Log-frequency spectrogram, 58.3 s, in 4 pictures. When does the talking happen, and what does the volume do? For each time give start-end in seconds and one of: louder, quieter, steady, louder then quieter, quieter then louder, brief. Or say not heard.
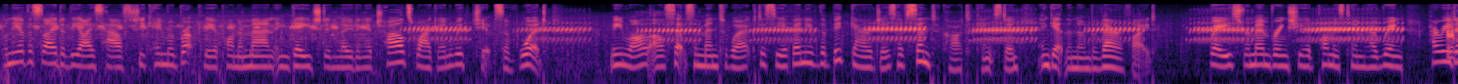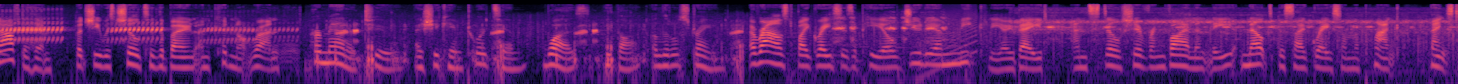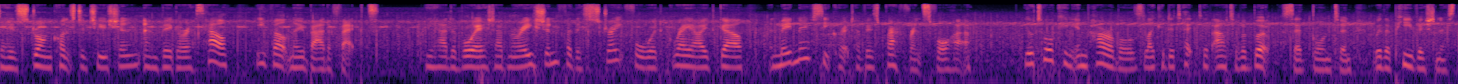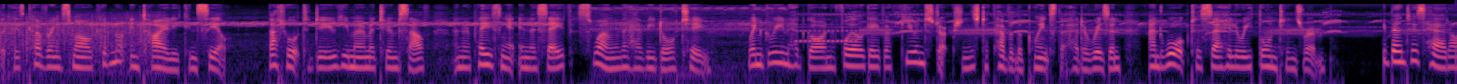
0.1-58.2 steady.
